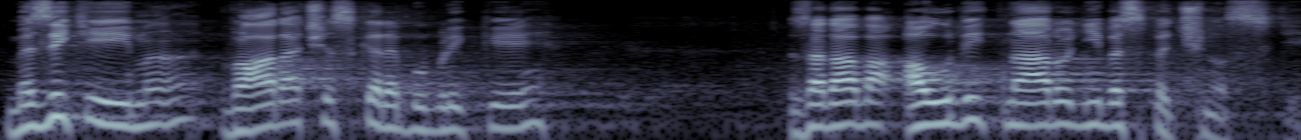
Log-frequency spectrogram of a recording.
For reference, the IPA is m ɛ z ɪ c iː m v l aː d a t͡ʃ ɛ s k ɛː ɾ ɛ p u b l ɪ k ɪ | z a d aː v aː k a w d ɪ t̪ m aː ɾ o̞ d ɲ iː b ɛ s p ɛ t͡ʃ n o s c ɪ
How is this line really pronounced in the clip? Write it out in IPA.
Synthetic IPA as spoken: m ɛ z ɪ c iː m v l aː d a t͡ʃ ɛ s k ɛː ɾ ɛ p u b l ɪ k ɪ | z a d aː v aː ʔ a w d ɪ t̪ n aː ɾ o̞ d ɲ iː b ɛ s p ɛ t͡ʃ n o s c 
